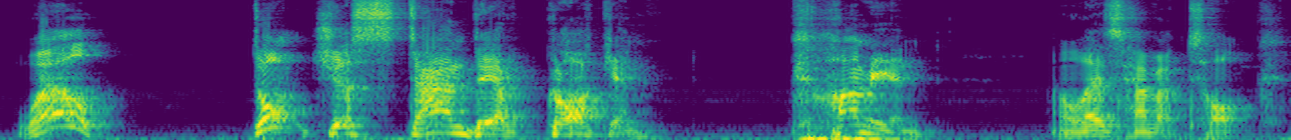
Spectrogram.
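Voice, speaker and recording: A man puts on a raspy, gruff character voice, pitched fairly high. He speaks very slowly, with long, frequent pauses. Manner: angry, gruff, suspicious.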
